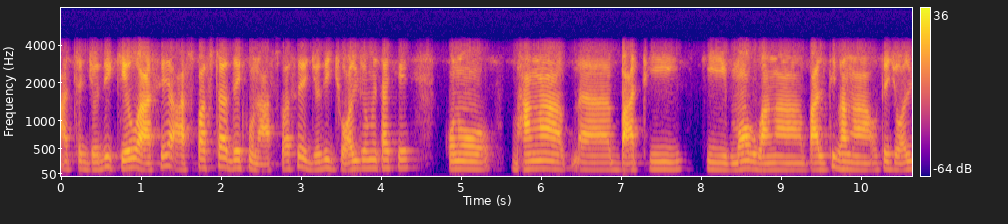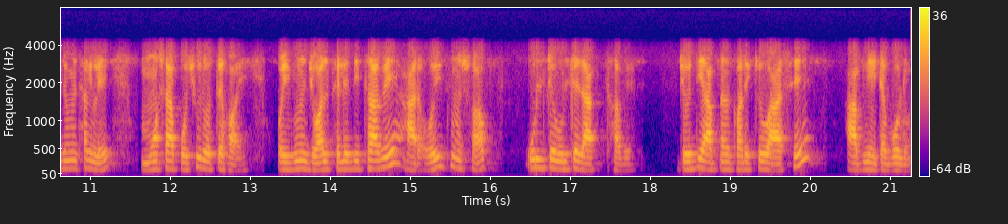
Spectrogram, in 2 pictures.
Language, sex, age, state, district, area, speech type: Bengali, male, 45-60, West Bengal, North 24 Parganas, urban, conversation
